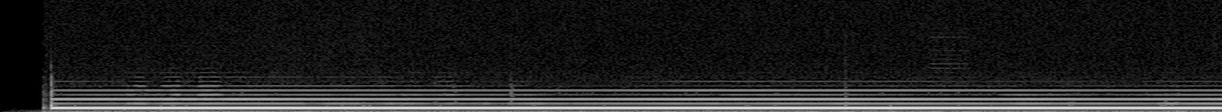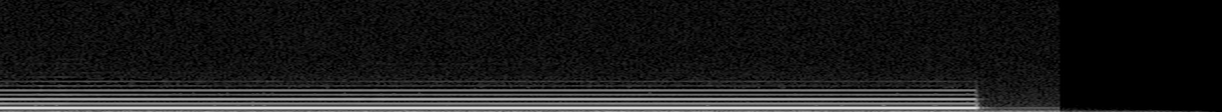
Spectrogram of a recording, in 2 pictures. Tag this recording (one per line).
Dial-tone
Field-Recording
Finland
Finnish-Broadcasting-Company
Lankapuhelin
ni
Phone
Puhelin
Puhelinlinja
Soundfx
Suomi
Tehosteet
Telephone
Valinta
Yle
Yleisradio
